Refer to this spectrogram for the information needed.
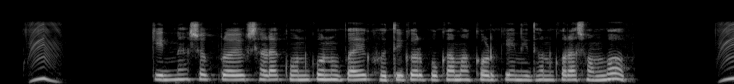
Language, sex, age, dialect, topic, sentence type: Bengali, female, 31-35, Northern/Varendri, agriculture, question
